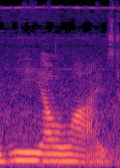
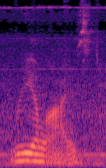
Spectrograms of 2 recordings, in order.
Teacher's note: The same R-E-A, but this time we say realized. We separate the two vowels into different syllables.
